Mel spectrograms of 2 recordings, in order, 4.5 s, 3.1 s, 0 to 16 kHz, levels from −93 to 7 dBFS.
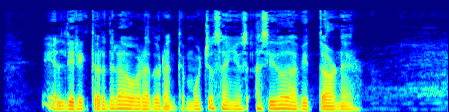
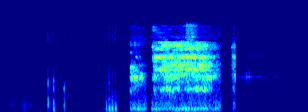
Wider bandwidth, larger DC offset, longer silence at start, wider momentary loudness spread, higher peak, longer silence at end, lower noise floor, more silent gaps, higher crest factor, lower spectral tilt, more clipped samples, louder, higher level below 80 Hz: first, 11.5 kHz vs 7.4 kHz; neither; second, 0.45 s vs 1.3 s; second, 8 LU vs 18 LU; first, -4 dBFS vs -22 dBFS; first, 0.9 s vs 0.7 s; second, -58 dBFS vs -71 dBFS; neither; about the same, 18 dB vs 20 dB; first, -7 dB/octave vs 3 dB/octave; neither; first, -23 LUFS vs -34 LUFS; first, -50 dBFS vs -78 dBFS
